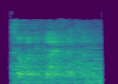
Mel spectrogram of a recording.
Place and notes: Moritzplatz Untergrund
Ich will so gerne mit den andern gehen, aber imm muß ich zurückbleiben bitte.
Deutschland, European Union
